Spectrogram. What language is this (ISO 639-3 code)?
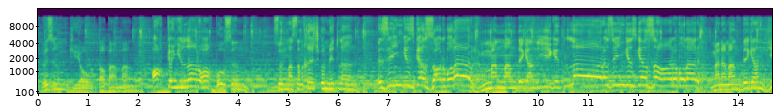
uzb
